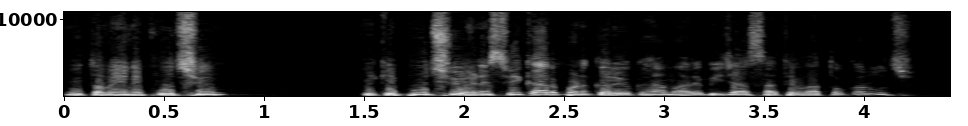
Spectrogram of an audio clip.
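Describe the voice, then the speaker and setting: High-voiced Gujarati man giving a talk. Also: rapid-fire, a little mellow, no room sound, poor audio. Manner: storytelling, acting out dialogue, mixing in English words. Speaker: swami giving a motivational talk to students. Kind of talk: motivational talk with anecdotes.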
